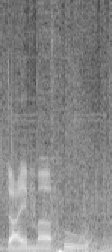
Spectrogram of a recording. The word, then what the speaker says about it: Dimahoo: the day but yeah if you're wondering how it's pronounced it's pronounced dyma whoo I do not know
